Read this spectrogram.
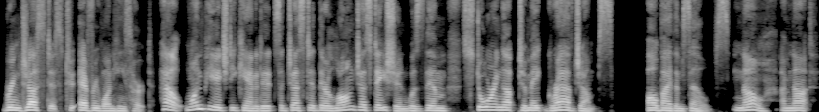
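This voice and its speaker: An actress voicing an earnest female military commander in a video game, with a firm, measured delivery. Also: lowish voice, dry recording, studio quality. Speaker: game character.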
